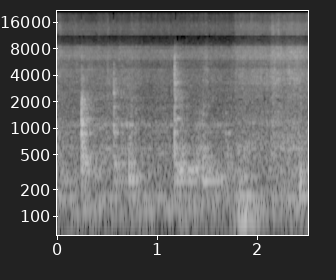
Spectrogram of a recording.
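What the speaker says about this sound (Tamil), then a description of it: "உப்பு போட்டு தக்காளி ஒரு 2 நிமிஷம் போல் நல்லா வதங்கட்டும்." Tomatoes frying with salt in a pan, a steady sizzle broken by a few quick scraping stirs against the pan, close and moderately loud.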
